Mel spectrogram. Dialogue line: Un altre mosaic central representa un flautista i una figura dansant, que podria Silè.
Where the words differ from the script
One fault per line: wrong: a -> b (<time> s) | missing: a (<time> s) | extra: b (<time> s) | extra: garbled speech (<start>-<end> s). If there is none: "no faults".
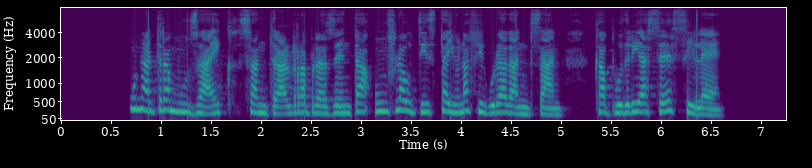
extra: ser (6.0 s)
